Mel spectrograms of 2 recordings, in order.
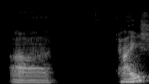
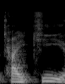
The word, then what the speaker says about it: Taiki: And as you do that, sometimes you get lucky and hit something like Taish, or Taiki is actually how you pronounce it.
